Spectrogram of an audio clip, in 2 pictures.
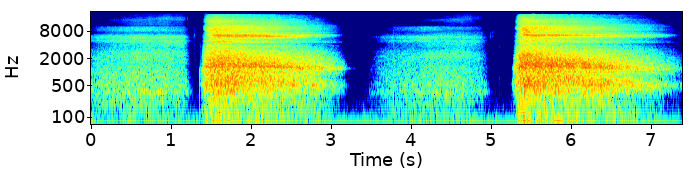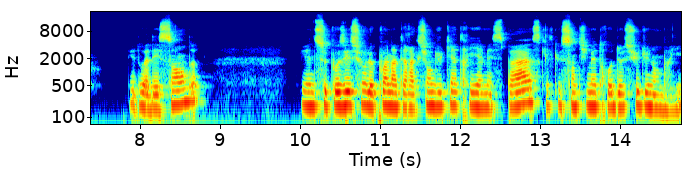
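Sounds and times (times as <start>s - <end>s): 
long airy breaths during breathing exercise: 0.0s - 7.5s, 9.0s - 9.9s
loud hissing exhales during breathing exercise: 0.0s - 7.5s
speech: 8.0s - 8.8s, 10.0s - 14.7s.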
